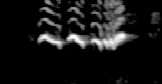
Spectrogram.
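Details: Orange-headed thrush (anis kembang), ngeplong song used to prompt other birds to sing. One short phrase of three mellow whistled notes, each dipping slightly, runs into a quick warbled flourish.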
